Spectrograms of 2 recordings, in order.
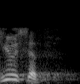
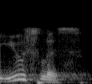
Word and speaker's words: Yusuf: My name is Yusuf. Can you say Yusuf? Let me say Yusuf. Yeah, very good. I wish you'd teach my wife. She keeps mispronouncing it. She calls me useless.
